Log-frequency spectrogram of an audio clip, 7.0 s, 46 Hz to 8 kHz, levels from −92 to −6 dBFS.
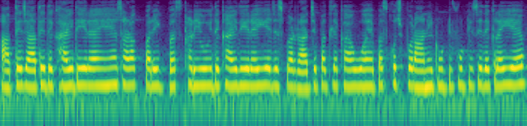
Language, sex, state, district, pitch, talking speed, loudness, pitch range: Hindi, female, Chhattisgarh, Bilaspur, 240 Hz, 255 wpm, -13 LUFS, 235-245 Hz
